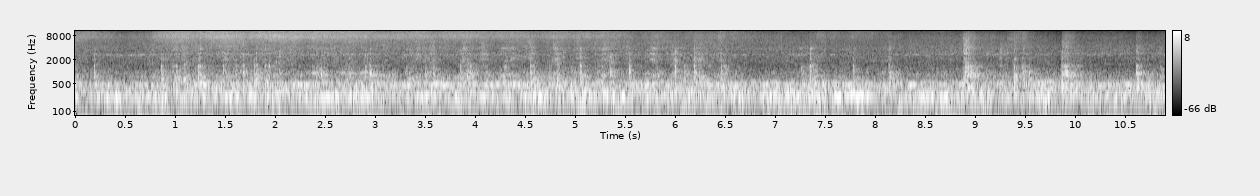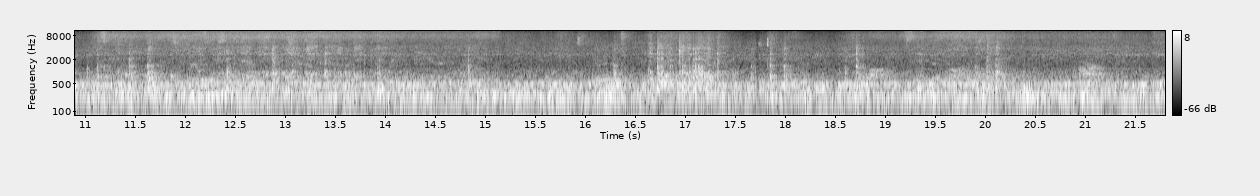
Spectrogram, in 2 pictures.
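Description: Food sautés in butter in a pan with a steady, close sizzle and hiss. Occasional stirring scrapes sound through the unbroken frying noise.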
